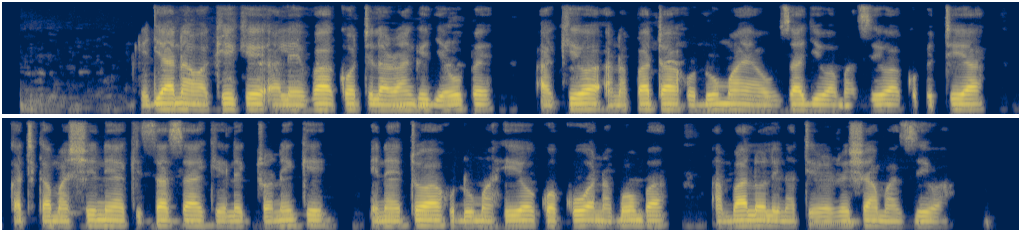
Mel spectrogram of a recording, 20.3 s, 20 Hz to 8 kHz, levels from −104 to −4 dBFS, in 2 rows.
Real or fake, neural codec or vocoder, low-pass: real; none; 7.2 kHz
